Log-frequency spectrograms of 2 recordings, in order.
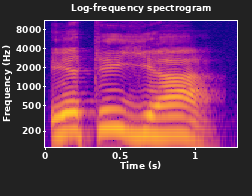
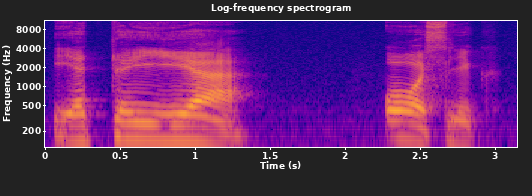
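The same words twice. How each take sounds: First: Loud, drawn-out call; hearty, slow holler; shouting. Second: Slow, low donkey-turned-wolf voice; low, slow creature announcing himself; strange beastly voice. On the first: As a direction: shout it cheerily through a door. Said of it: "крикнул из-за двери медвежонок". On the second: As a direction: answer in a low, drawn-out beast voice. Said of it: "удивился своему голосу". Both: Acted.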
